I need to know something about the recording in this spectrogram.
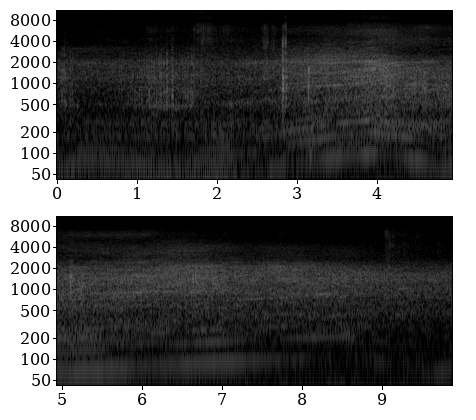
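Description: A car drives past on a nearby road.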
